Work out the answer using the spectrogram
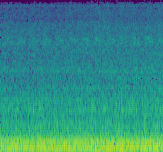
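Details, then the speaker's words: Procharged Dodge Charger R/T, first drive after sitting for years with a new crankshaft position sensor: low uneven rumble under the engine note while driving, no clear knock. It drives badly; the owner suspects bad wheel bearings, and the shocks are worn. "oh that sounds really bad that sounds really [ __ ] bad"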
